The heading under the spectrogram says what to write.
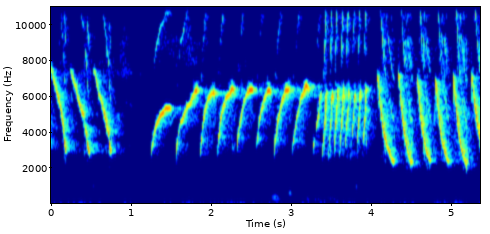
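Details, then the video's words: Canary chirp training recording: descending chirps, a short gap, then a string of rising-falling whistled notes, a fast trill, and loud steep downward sweeps repeated at the end. "MASTERAN KENARI SANGAT COCOK UNTUK PAUD YANG LAGI BELAJAR BUNYI CUIT CUIT"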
